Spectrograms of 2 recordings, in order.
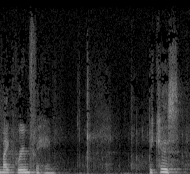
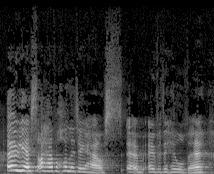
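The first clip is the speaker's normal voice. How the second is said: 1 Queen; 2 semitones higher, 7 dB louder than usual. Retold or imitated. Queen answering tourists.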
